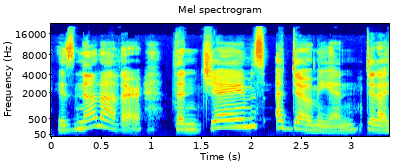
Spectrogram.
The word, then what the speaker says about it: James Adomian: very special guest is none other than James Adomian.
